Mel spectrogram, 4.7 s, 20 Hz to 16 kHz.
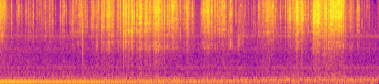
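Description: Fingers stretch a clump of about 11,000 3mm neodymium magnetic balls into chains, then squeeze them back into a lump. The small metal spheres make dense, bright clicking and crackling in rising bursts over a steady low hum.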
